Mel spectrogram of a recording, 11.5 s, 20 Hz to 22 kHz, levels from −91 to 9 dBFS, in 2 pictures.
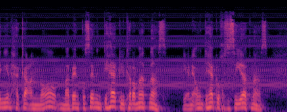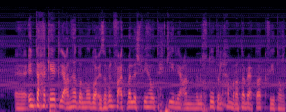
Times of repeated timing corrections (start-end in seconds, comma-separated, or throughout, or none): none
